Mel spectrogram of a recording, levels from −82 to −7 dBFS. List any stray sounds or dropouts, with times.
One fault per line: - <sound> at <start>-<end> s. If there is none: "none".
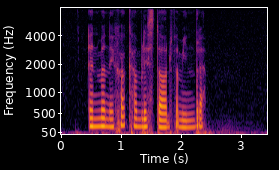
none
